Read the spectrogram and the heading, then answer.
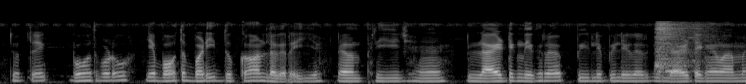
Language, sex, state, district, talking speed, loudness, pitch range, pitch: Bundeli, male, Uttar Pradesh, Budaun, 235 wpm, -29 LUFS, 150-170 Hz, 155 Hz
